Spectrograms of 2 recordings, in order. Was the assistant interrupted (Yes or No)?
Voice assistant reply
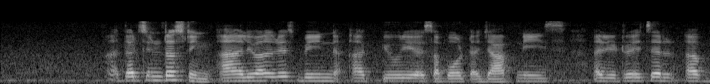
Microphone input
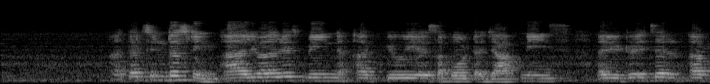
No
